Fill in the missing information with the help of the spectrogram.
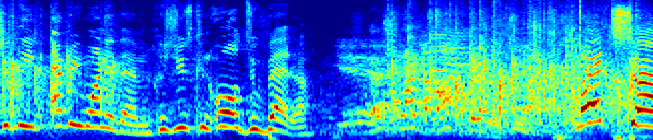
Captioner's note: applause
